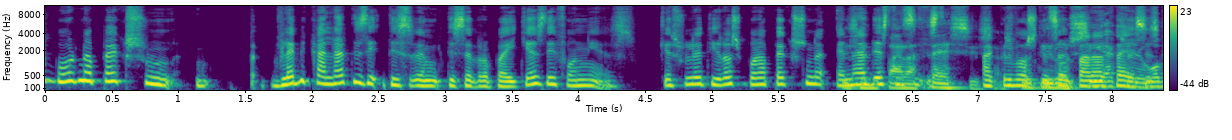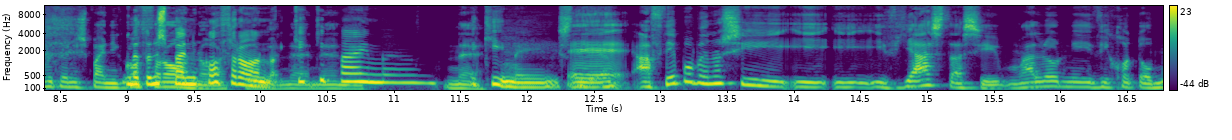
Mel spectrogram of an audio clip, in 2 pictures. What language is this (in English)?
Greek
